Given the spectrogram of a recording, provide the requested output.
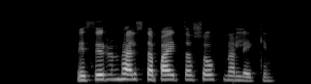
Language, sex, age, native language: Icelandic, female, 40-49, Icelandic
